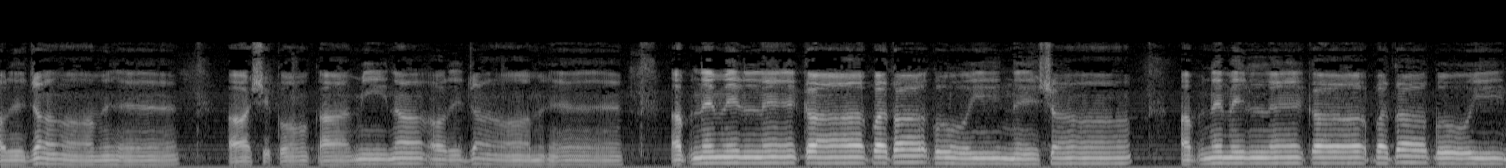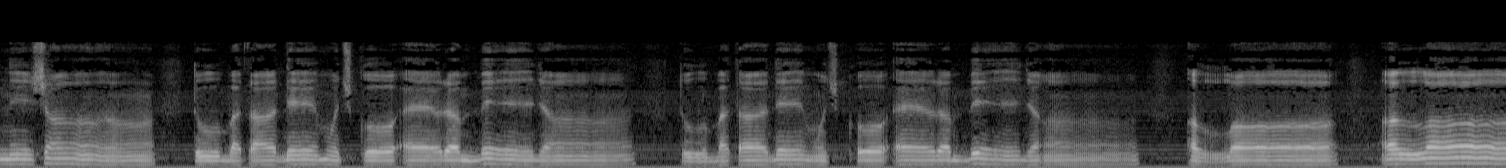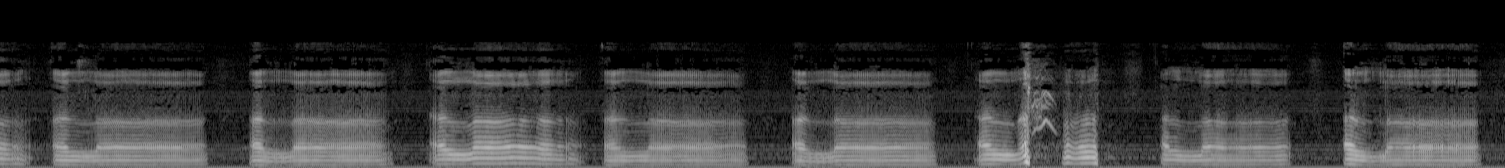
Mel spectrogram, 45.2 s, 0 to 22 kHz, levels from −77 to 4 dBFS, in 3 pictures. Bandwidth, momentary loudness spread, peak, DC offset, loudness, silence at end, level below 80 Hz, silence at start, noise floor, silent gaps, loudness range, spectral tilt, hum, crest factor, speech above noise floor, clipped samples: 8 kHz; 11 LU; -4 dBFS; 0.6%; -25 LUFS; 0 s; -54 dBFS; 0 s; -46 dBFS; none; 6 LU; -5.5 dB/octave; none; 20 dB; 21 dB; under 0.1%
